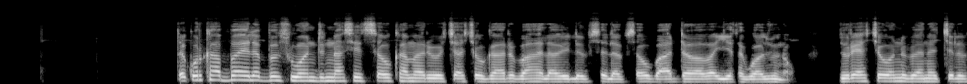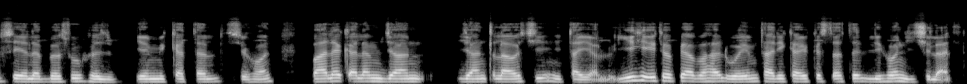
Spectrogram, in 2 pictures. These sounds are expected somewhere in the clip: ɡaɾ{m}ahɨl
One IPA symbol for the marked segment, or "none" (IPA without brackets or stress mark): b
